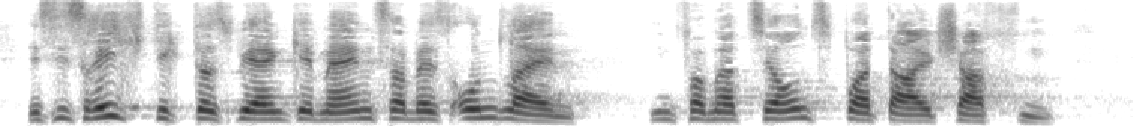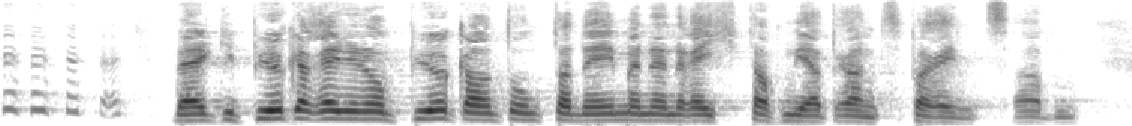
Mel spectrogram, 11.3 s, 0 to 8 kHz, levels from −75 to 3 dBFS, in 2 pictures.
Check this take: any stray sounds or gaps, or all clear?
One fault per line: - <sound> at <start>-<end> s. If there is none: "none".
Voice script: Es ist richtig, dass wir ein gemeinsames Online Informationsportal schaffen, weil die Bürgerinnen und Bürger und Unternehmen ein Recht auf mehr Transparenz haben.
- laugh at 5.6-6.3 s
